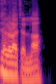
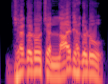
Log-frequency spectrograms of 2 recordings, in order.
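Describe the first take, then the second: First: झगड़ा ending in an open "aa"; Khari Boli आ ending. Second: झगड़ो ending in a round "oh"; Braj ओ ending. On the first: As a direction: say झगड़ा with the standard long आ at the end. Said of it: "खड़ी बोली में झगड़ा". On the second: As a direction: say झगड़ो with a Braj ओ in place of the final आ. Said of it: "ब्रजभाषा में झगड़ो". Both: Shown as a demonstration.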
